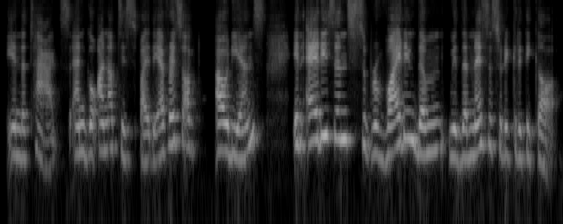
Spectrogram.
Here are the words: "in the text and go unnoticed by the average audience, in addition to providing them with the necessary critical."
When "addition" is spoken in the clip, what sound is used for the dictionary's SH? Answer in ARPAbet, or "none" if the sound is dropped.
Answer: S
